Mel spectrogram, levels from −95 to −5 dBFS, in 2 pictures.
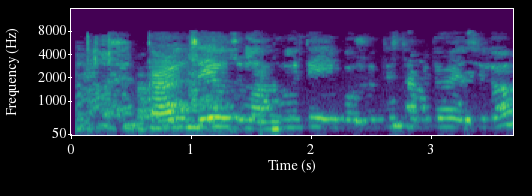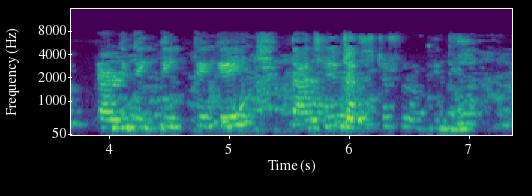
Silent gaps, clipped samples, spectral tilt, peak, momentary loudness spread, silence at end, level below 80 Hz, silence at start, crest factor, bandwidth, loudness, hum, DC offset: none; under 0.1%; -2.5 dB/octave; -4 dBFS; 13 LU; 0 s; -70 dBFS; 0.05 s; 22 dB; 8.4 kHz; -25 LUFS; none; under 0.1%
